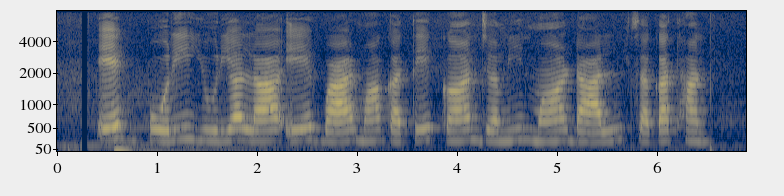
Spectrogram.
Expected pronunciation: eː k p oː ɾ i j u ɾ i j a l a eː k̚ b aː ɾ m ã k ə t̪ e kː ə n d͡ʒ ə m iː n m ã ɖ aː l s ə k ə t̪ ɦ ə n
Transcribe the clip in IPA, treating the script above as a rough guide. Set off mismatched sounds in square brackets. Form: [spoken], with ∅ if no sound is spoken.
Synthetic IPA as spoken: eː k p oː ɾ i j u ɾ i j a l a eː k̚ b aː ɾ m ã k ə t̪ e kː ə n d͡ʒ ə m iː n m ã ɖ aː l s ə k ə t̪ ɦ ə n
